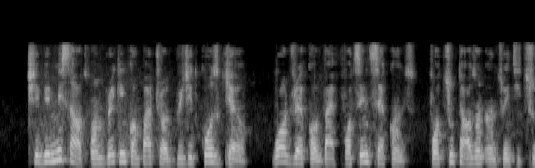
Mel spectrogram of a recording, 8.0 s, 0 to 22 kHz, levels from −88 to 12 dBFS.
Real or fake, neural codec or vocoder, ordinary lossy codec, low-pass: real; none; AAC, 48 kbps; 7.2 kHz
